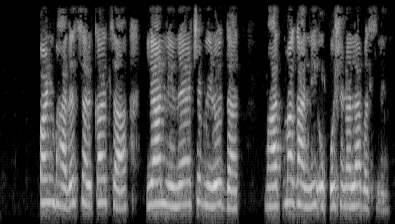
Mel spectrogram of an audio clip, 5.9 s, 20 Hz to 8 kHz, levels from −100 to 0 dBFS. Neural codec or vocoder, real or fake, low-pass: none; real; 7.2 kHz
